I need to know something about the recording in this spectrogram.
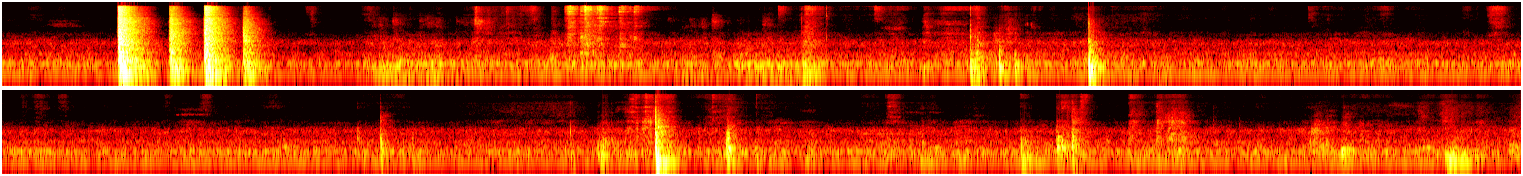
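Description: Kitchen clatter as plastic containers and kitchen items are handled: a quick run of four sharp knocks about a second in, then scattered clicks and taps, over a steady low hum.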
